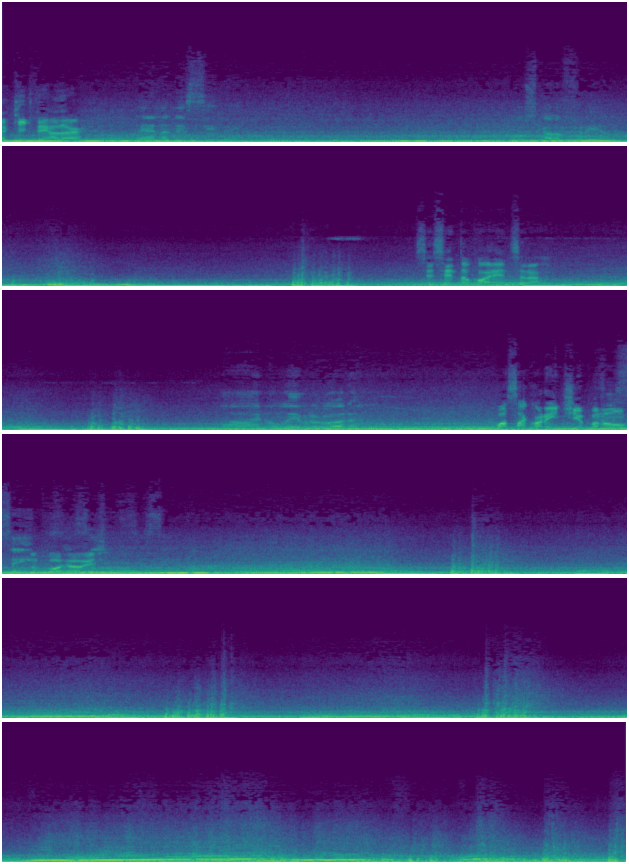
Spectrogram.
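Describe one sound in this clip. A powerful car engine hums and rises and falls in pitch as the car drives.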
